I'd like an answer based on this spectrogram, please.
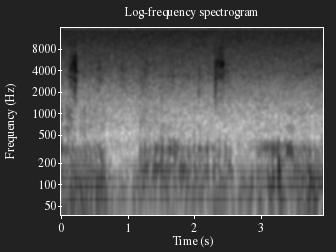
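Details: An adult blue British Shorthair cat in England purrs steadily while being brushed, a deep continuous rumble with soft brushing strokes.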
